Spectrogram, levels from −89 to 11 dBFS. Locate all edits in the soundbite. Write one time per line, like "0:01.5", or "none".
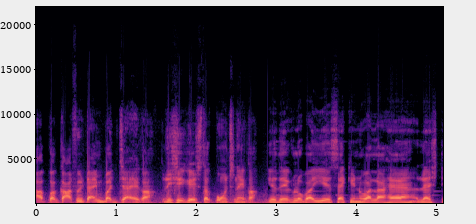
0:02.9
